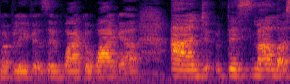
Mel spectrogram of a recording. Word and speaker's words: Wagga Wagga: In particular, I remember there was a pen museum, I believe it was in Wagga Wagga, and this man that I spoke to that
